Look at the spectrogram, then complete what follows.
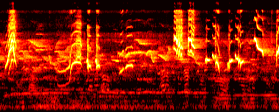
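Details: Oriental magpie-robin singing to encourage sluggish birds to sing; varied whistled slurs, twittering chirps and a few scratchy bursts, with a steady low hum in the background.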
